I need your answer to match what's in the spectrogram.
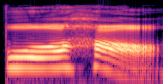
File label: "dial", Chinese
